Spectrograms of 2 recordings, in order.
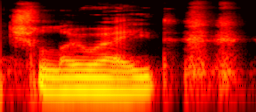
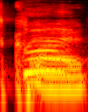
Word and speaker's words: Chluaid: But it's Chluaid, and it's pronounced Chluaid. No, it's pronounced Clyde. Pretty much everybody who sees it without knowing how it's pronounced, unless they're Scottish and they know a little bit of Gaelic. They'll just say Chluaid, but it's Clyde.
